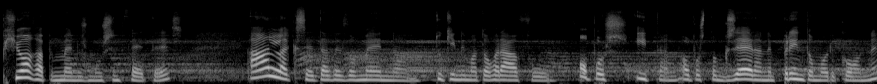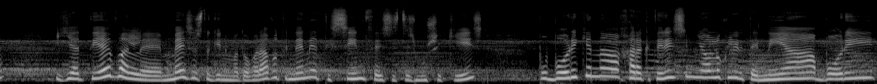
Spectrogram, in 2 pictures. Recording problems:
echo of what is said; noticeable; throughout; 440 ms later, 15 dB below the speech

